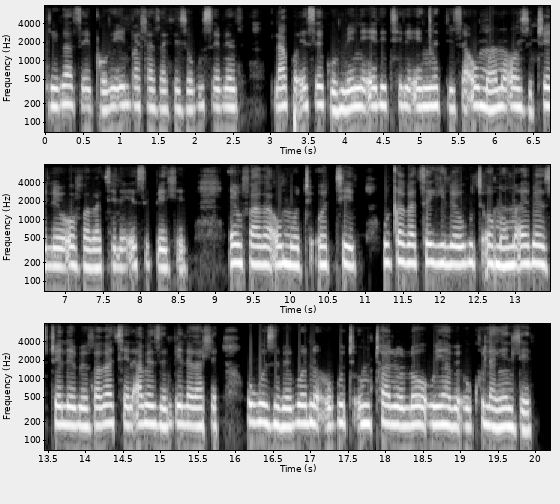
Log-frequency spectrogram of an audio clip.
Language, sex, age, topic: North Ndebele, female, 36-49, health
